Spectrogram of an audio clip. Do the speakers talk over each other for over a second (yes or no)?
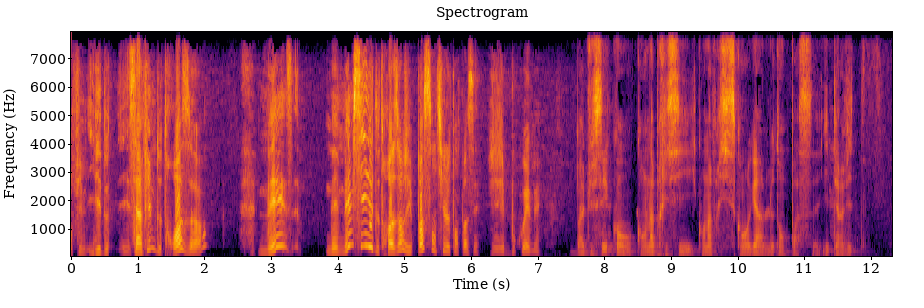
no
